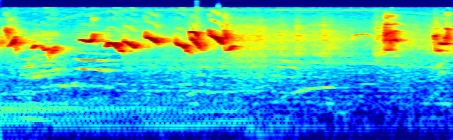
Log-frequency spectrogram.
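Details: Salto-type Oriental magpie-robin copying a bar-winged prinia: a run of rapid, high chirps slurring downward, fading to quiet before two short sharp notes, with a low buzzing hum early on.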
